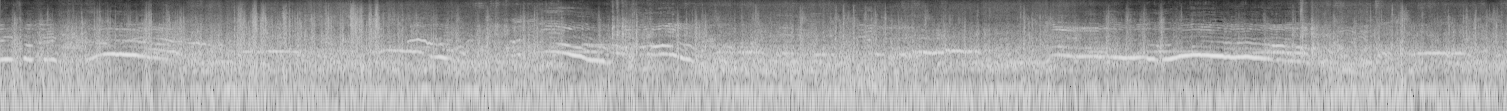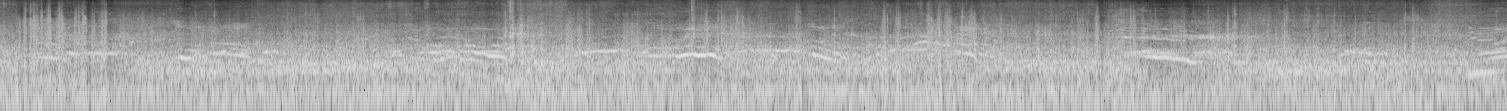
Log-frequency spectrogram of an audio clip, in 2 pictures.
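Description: Roller coaster train running at speed, heard from a rider's seat: wind buffeting the microphone over the train's rumble on the track, with riders screaming and shouting throughout.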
